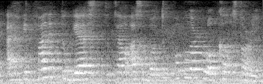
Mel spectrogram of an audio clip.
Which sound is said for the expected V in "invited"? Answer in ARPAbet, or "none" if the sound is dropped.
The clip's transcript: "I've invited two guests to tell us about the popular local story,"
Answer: F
